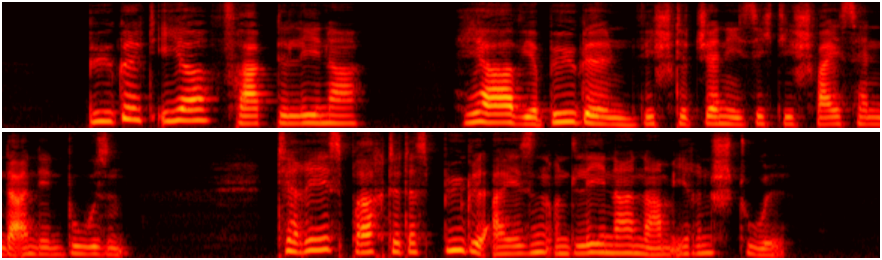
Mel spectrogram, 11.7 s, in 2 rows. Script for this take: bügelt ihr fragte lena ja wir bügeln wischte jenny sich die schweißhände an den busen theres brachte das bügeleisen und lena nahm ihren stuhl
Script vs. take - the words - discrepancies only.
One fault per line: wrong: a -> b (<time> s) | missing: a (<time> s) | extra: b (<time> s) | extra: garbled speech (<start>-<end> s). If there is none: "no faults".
no faults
